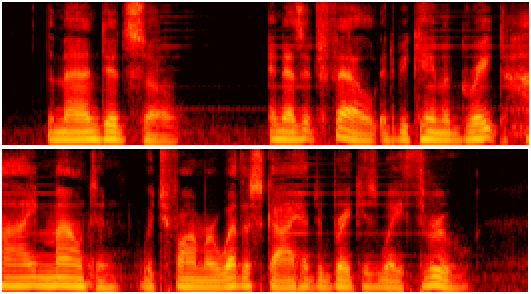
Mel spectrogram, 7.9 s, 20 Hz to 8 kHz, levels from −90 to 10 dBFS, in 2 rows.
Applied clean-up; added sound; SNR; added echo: neural separator model SepFormer DNS4.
